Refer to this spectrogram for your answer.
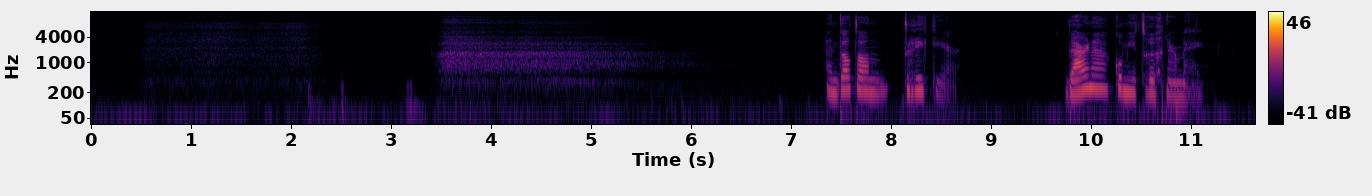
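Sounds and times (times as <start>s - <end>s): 
slow deep calm breaths: 0.4s - 7.1s
speech: 7.4s - 8.7s, 9.8s - 11.2s.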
